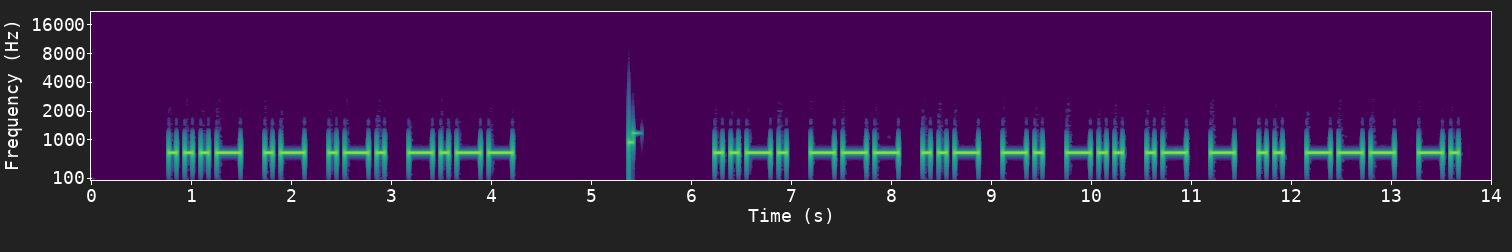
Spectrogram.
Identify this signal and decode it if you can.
Morse code, heard as a keyed tone, about 15 wpm, 700 Hz. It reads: VARY FOUNDATION
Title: Sentences from Top 1200 Words - New Word Drill - 15wpm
